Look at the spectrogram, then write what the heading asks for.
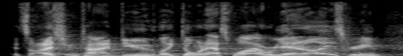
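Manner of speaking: loud, high, excited push; excited insistence. Real, not acted. Telling the young medic it's ice cream time, excited.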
